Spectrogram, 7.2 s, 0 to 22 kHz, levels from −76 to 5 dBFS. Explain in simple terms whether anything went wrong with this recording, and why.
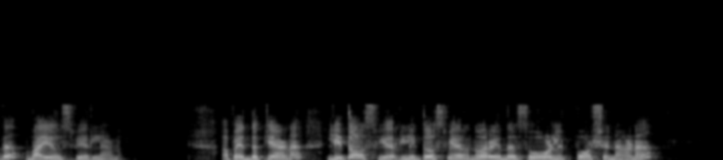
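Nothing went wrong; this speech recording has no faults.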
